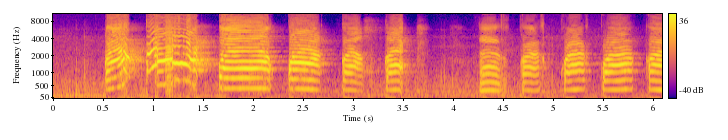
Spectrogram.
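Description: duck quacking

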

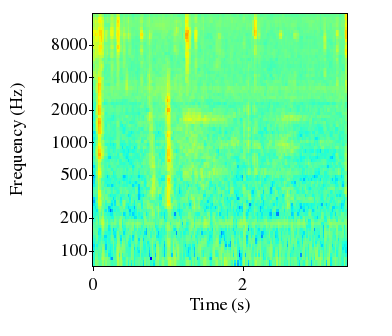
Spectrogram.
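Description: keys jangling

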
